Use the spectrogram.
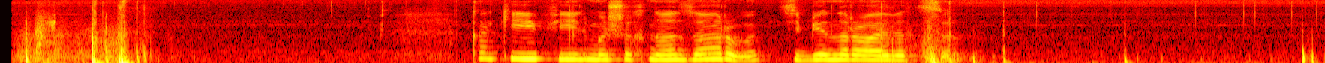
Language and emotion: Russian, sad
